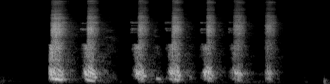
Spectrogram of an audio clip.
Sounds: Sniff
